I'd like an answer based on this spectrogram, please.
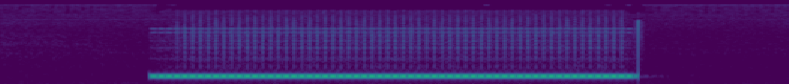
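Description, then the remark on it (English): A single steady electronic telephone tone, like a call ringing on the line, sounds clearly for about a second and a half, then cuts off with a click. No one speaks. “So, let's get them on the phone and see what they think of all that. Well, if they pick up the phone now, that is.”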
